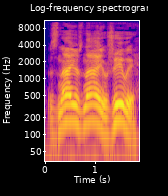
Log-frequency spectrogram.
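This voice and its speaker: A man's voice: on the high side, big pitch swings, drawn-out words, voice pushed up, heavily acted. A man doing a sly old taiga healer. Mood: sly mocking.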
